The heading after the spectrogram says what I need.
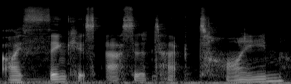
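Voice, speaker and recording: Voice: mid-range voice, lively intonation, slow pace, fairly bright tone, slight background noise. A game master narrating a tabletop role-playing game in a conversational, descriptive way.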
